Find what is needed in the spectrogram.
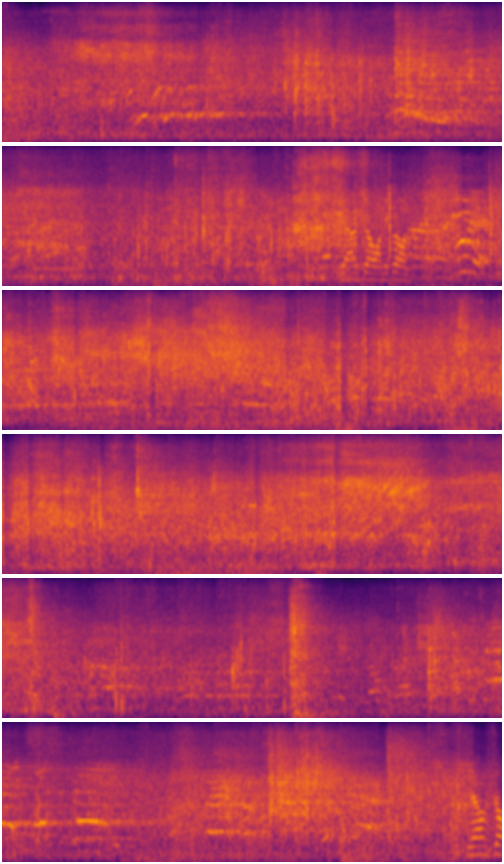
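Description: Hockey skate blades scraping and carving on the ice during play, with players calling out over it and a single sharp knock about two-thirds of the way through.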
